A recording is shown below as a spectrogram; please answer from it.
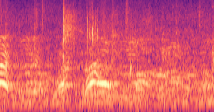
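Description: A few short shouted calls from voices around an outdoor football pitch, over a steady background hubbub.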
